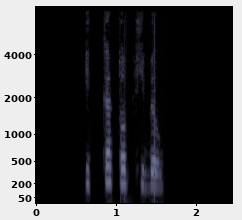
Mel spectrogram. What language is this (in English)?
Bashkir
